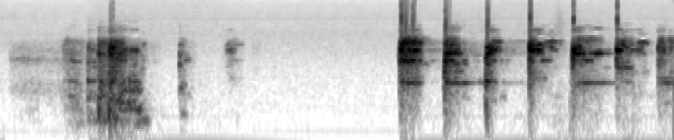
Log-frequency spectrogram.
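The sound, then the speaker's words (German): A short metallic clatter, then a pause, followed by about seven loud, evenly spaced bangs on a cooking pot with a spoon in a kitchen in Upper Austria, each strike leaving a bright ringing tone. “Oh, das wird schon mal ein Kochtopf gewesen sein.”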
